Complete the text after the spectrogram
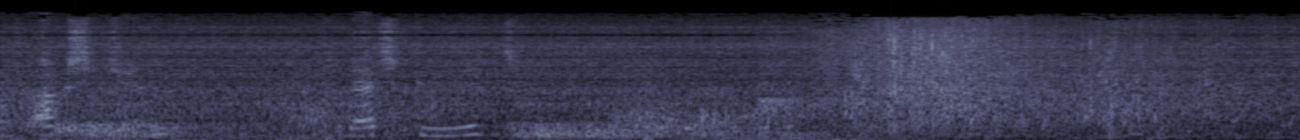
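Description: Water splashes as a swimmer surfaces.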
